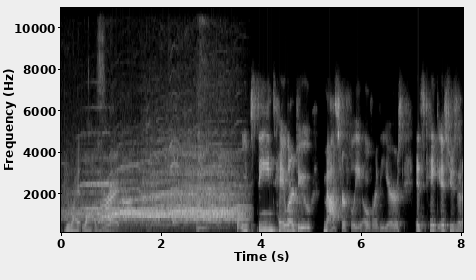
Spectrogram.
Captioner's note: cheers and Applause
